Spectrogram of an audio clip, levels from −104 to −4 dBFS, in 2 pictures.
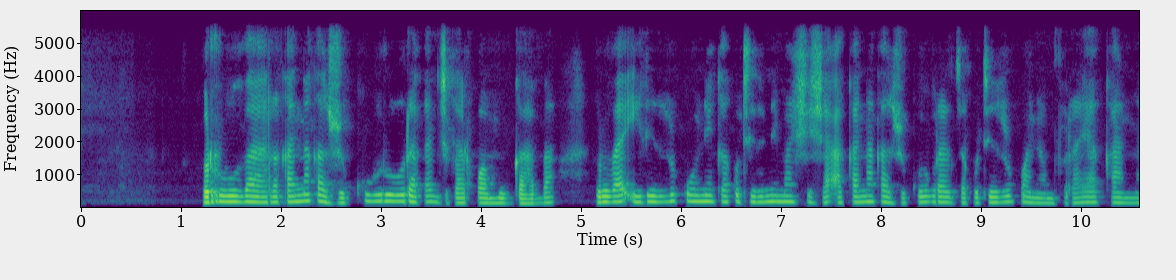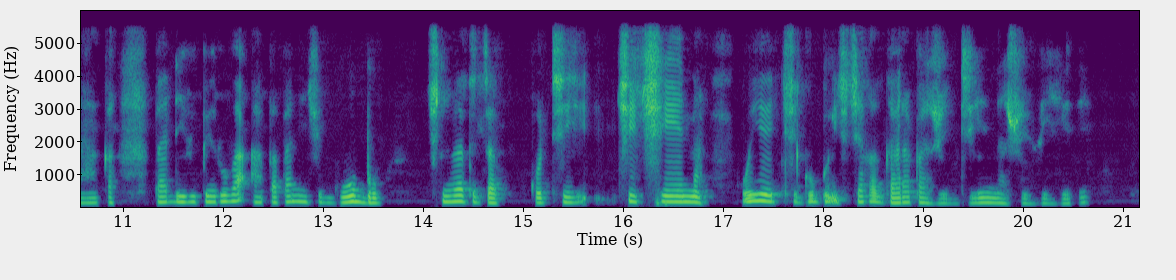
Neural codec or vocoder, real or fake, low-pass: autoencoder, 48 kHz, 128 numbers a frame, DAC-VAE, trained on Japanese speech; fake; 5.4 kHz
